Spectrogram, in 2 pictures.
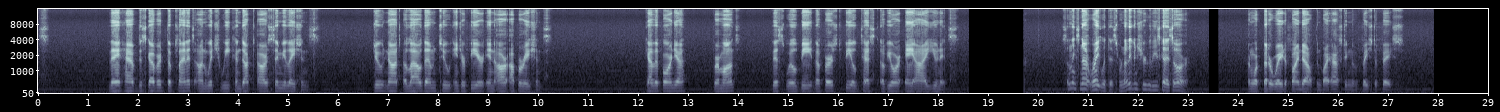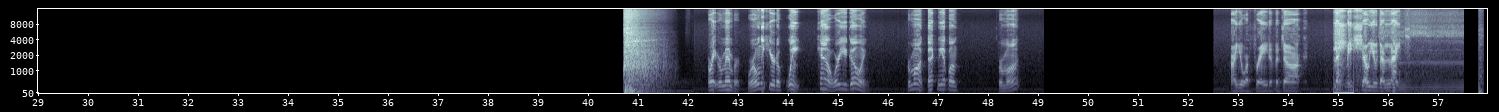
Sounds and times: Speech: 0.0 - 0.3, 1.4 - 5.7, 6.7 - 10.3, 12.2 - 14.1, 14.7 - 18.5, 20.5 - 23.0, 24.2 - 27.4, 42.4 - 45.6, 46.4 - 47.4, 48.2 - 48.7, 52.8 - 56.5.

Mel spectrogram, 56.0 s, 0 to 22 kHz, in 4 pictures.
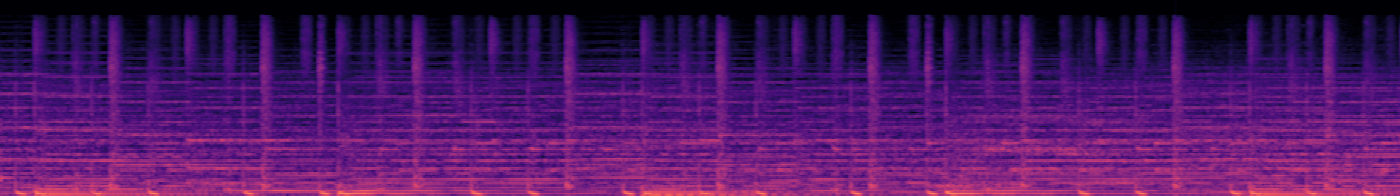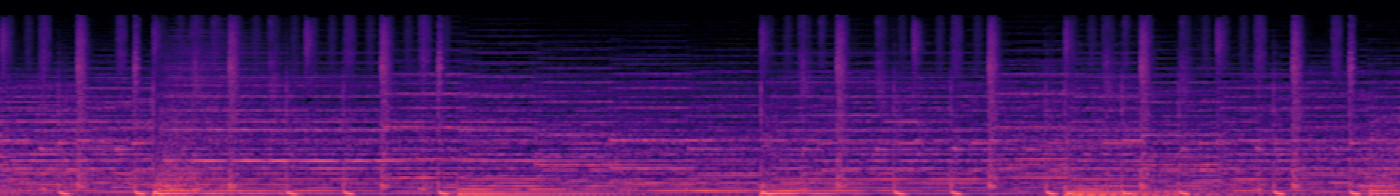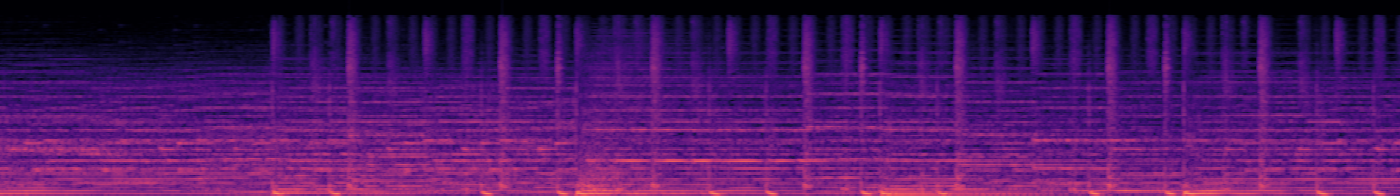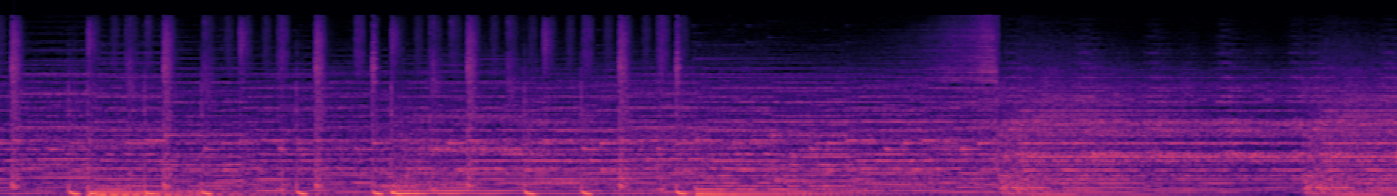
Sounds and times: Music: 0.0 - 55.9.

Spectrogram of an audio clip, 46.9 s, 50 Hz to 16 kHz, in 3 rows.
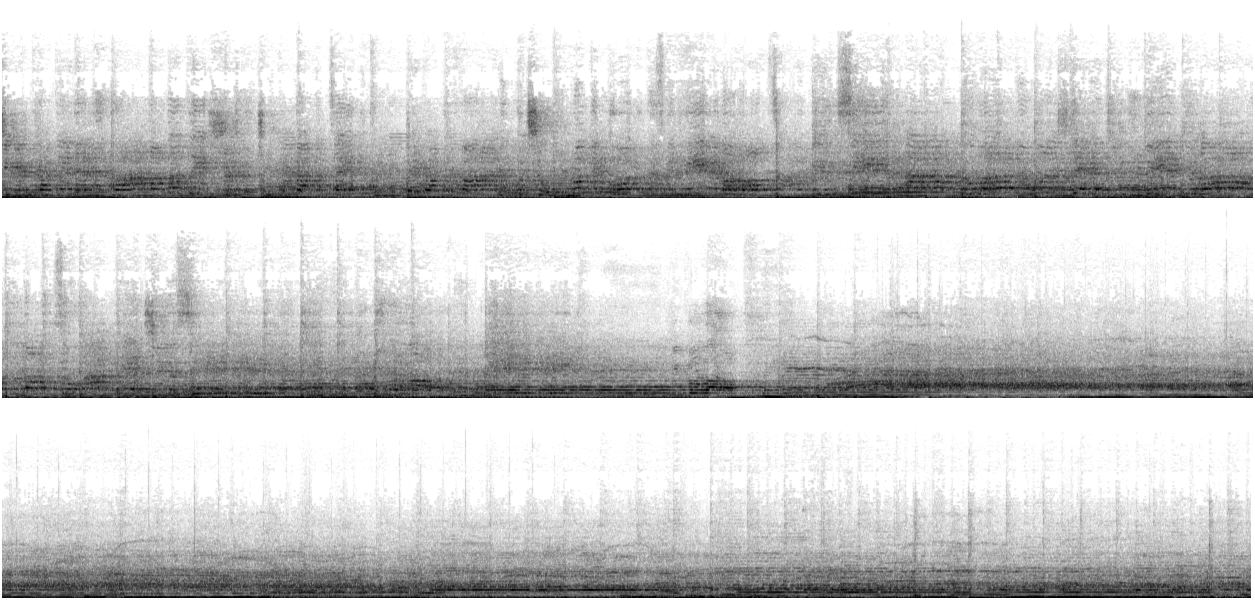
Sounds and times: Music: 0.0 - 46.8.

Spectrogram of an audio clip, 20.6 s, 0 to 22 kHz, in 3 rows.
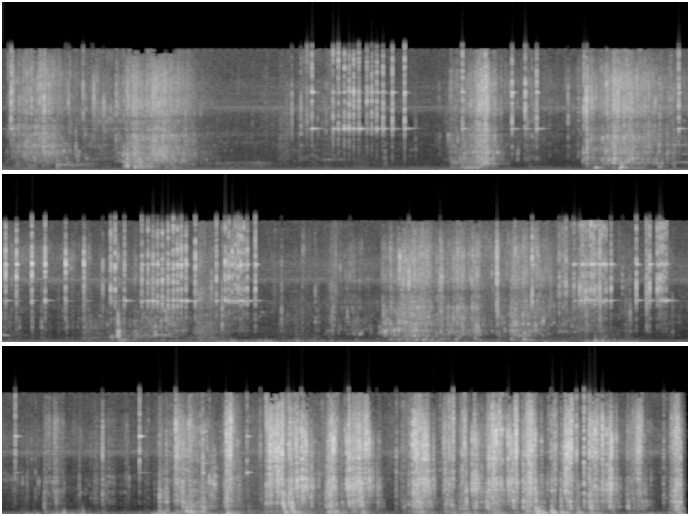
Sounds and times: Rowboat, canoe, kayak: 0.0 - 20.5
Sailboat, sailing ship: 0.0 - 20.5.

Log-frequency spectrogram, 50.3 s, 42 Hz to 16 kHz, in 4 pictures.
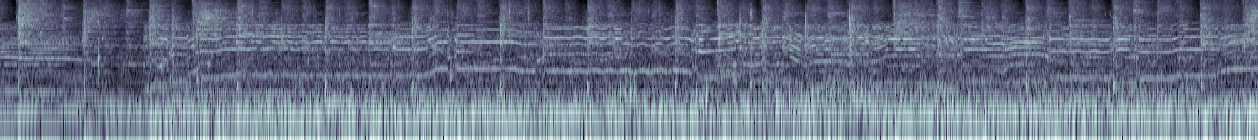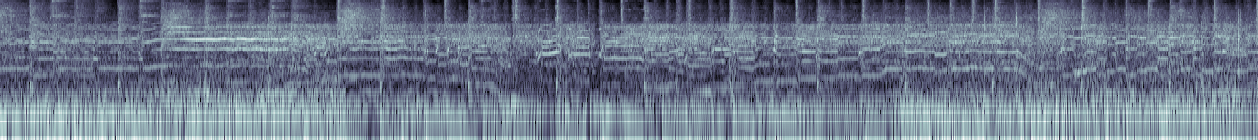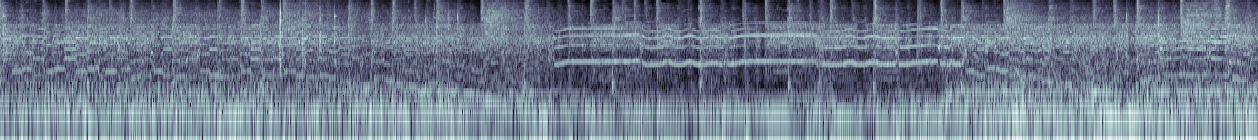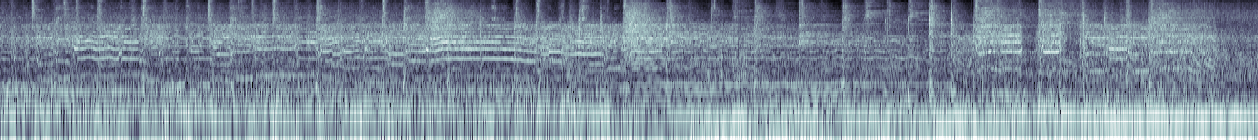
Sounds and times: Music: 0.0 - 50.3.

